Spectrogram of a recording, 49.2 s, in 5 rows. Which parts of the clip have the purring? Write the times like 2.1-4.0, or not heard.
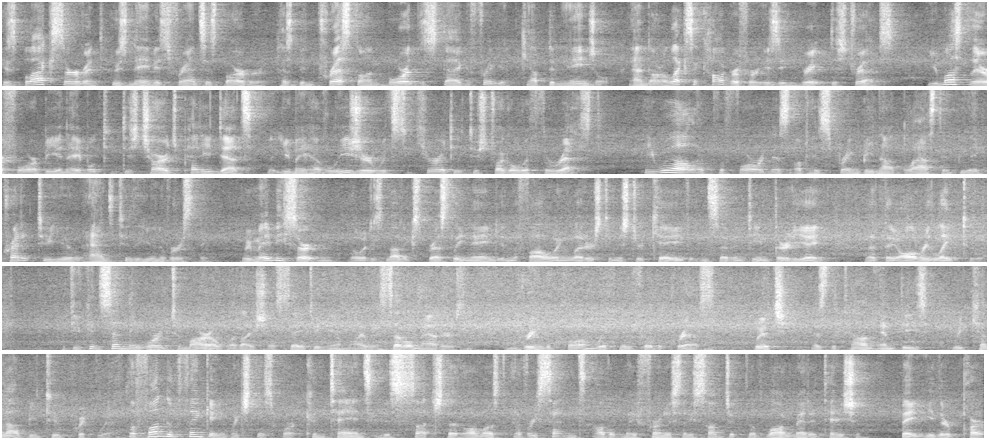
not heard.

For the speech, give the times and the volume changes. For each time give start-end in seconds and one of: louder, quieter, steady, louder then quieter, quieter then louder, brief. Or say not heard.
0.0-49.1 steady.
